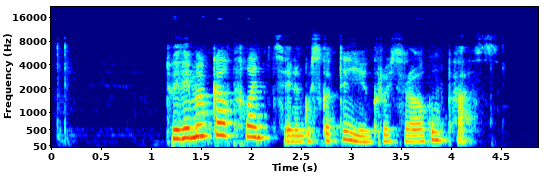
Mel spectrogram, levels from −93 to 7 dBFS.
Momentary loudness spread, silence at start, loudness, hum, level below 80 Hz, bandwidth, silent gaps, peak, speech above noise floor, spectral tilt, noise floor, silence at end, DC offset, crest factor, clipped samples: 13 LU; 1.15 s; -18 LUFS; none; -62 dBFS; 7.6 kHz; none; -2 dBFS; 58 dB; -7 dB/octave; -76 dBFS; 0.7 s; under 0.1%; 18 dB; under 0.1%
